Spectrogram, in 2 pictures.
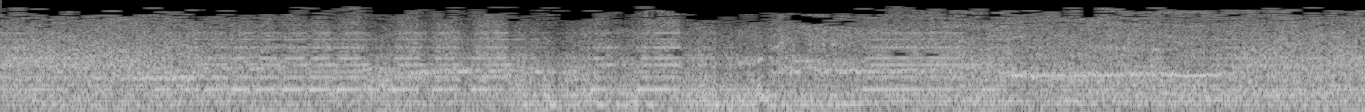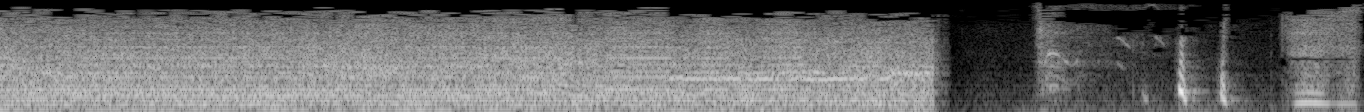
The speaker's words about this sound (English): that's got to be from the car, because that's a car horn.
